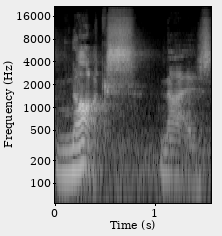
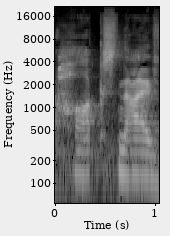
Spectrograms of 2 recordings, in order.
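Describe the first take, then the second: First: The name begins with an N sound. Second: The name begins with an H sound. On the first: The speaker calls it right. "These are actually pronounced Nox knives" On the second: The speaker calls it wrong. "I was pronouncing this incorrectly"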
